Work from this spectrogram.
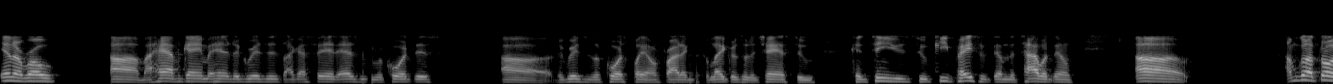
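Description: Speech over what sounds like a G.711 phone line, with four spots of packet loss with pitch repetition: around 1.10 s after "a row", 3.63 to 3.72 s between "I said as" and "record this uh the", 6.90 to 6.96 s, and 9.36 to 9.39 s after "chance to continue to". Each time, the receiver loops the last pitch cycle to cover roughly 30 to 90 ms of missing audio, which you hear as a brief buzzy hold, or on the longer gaps as a fade into silence before the speech cross-fades back in.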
